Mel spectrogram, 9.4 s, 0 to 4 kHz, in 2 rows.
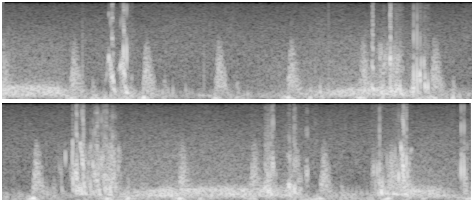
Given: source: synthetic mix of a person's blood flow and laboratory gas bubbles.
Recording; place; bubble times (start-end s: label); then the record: Doppler ultrasound of blood flow; subclavian vein
1.03-1.30 s: bubbles
3.67-4.03 s: bubbles
4.07-4.28 s: bubbles
5.25-5.91 s: bubbles
7.29-7.45 s: bubbles
7.53-7.78 s: bubbles
8.38-8.81 s: bubbles
9.25-9.38 s: bubbles
From the record:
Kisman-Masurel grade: 223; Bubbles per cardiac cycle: several, 3 to 8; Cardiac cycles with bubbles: 10 to 50%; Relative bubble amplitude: loud (0.450 to 0.775); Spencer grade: 2 (many but less than half of the cardiac periods contain bubble signals, singularly or in groups); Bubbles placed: anywhere in the cardiac cycle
